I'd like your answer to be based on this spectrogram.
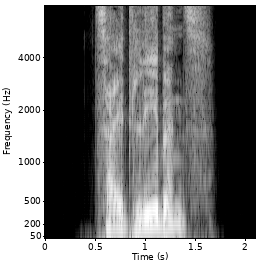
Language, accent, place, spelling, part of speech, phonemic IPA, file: German, Germany, Berlin, zeitlebens, adverb, /ˈtsaɪ̯tˌleːbəns/, De-zeitlebens.ogg
- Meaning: all of one’s life; throughout one’s life (now usually referring to a deceased person)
